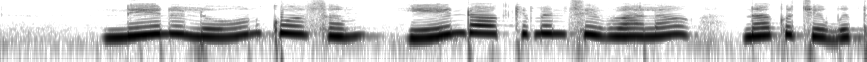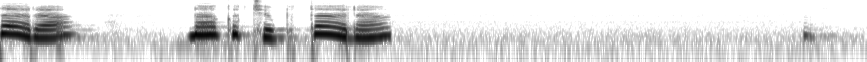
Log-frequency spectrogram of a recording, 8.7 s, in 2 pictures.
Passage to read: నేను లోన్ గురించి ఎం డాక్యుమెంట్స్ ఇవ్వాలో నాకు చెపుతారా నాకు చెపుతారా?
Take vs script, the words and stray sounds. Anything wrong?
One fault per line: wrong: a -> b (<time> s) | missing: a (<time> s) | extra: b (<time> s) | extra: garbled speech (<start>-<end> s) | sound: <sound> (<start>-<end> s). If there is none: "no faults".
wrong: గురించి -> కోసం (1.3 s)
